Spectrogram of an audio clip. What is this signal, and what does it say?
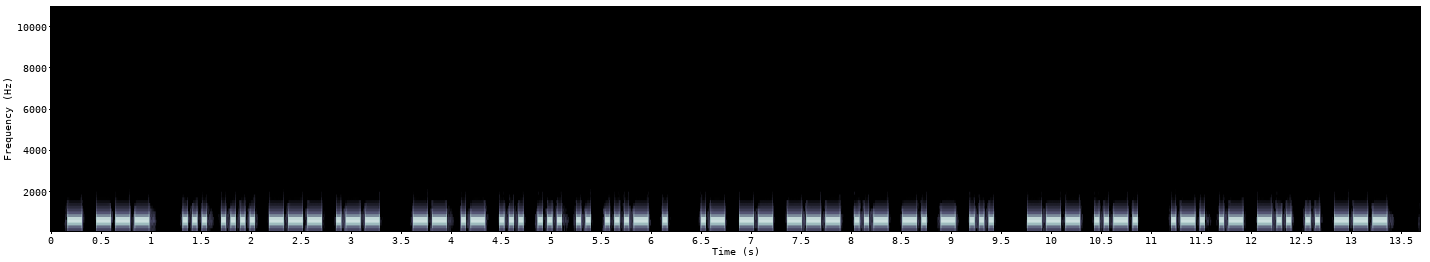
Morse code, heard as a keyed tone, about 25 wpm, 600 Hz. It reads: TO SHOW MASSIVE AMOUNTS OF RADIO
